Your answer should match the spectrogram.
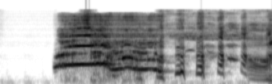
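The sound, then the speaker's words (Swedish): A voice imitates a cartoon character's yell as he falls from a height: a loud, sustained cry that slides downward in pitch, then breaks into short choppy bursts like stifled laughter. “Eller när han trillar ja. från hög... Fast då måste jag skrika lite så jag går bakåt här ja.”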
